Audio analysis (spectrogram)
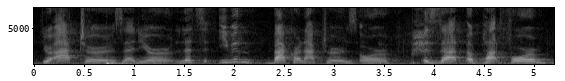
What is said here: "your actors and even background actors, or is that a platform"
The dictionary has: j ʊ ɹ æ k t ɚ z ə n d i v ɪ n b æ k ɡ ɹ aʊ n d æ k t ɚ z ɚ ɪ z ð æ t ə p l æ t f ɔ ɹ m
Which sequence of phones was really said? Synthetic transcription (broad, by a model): j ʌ ɹ æ k t ɚ z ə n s i v ɪ n b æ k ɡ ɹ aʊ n æ k t ɚ z ɚ ɪ z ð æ t ə p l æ t f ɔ ɹ m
